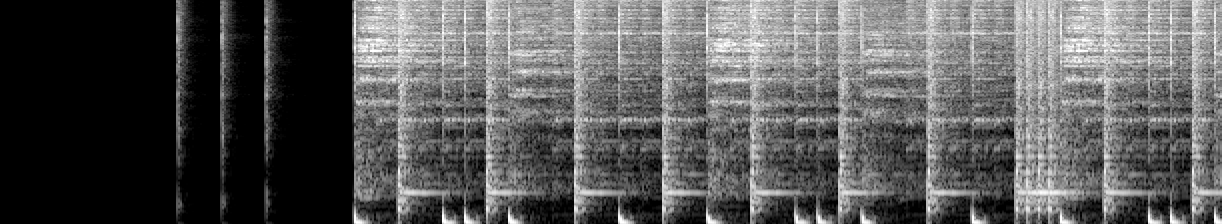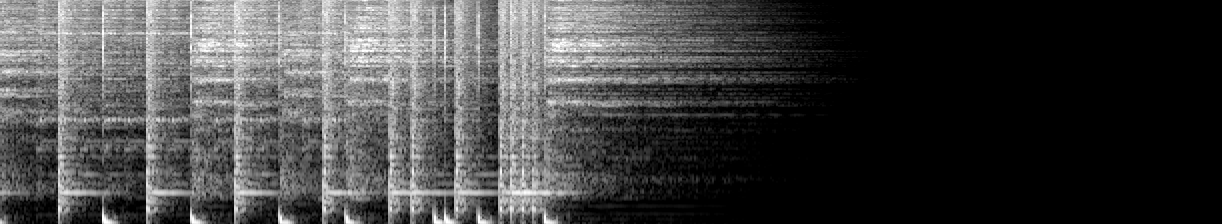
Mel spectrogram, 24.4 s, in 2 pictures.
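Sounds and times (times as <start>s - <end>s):
drums: 3.6s - 19.9s.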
